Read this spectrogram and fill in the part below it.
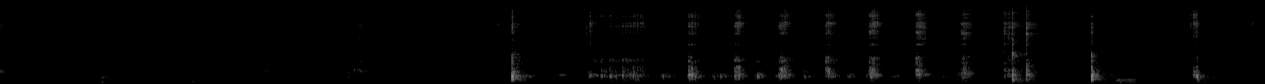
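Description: Scissors snipping through blouse fabric during tailoring, a few sparse cuts at first, then a steady run of close, crisp repeated snips.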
